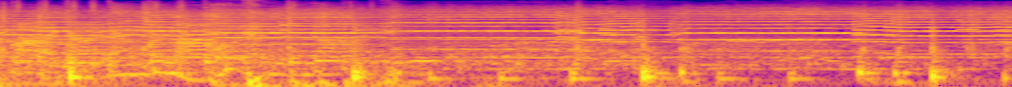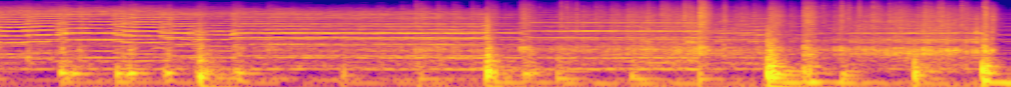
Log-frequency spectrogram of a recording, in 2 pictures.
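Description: Pipe band of Great Highland bagpipes playing a marching tune over the pipes' steady drone. Drum strikes grow louder near the end as the snare drummers come up.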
